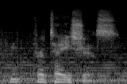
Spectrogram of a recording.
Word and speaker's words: Cretaceous: then come up from now is the Cretaceous Cretaceous whoa okay that's probably the first time here you pronounce it correct also the problem you can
